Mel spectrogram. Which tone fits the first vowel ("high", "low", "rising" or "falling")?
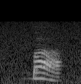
falling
